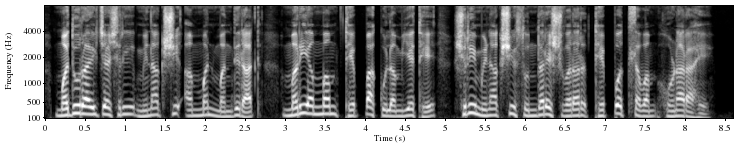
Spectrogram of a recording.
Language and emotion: Marathi, neutral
